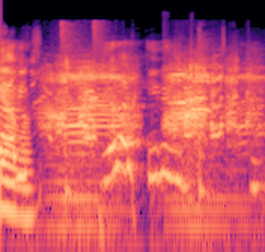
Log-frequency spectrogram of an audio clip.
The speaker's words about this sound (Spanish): trajimos unos gansos también para que le hagan compañía a las gaviotas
